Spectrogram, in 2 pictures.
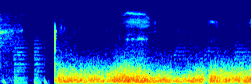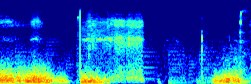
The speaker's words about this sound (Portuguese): A gente ouve, só que tá bem picotado, cara.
